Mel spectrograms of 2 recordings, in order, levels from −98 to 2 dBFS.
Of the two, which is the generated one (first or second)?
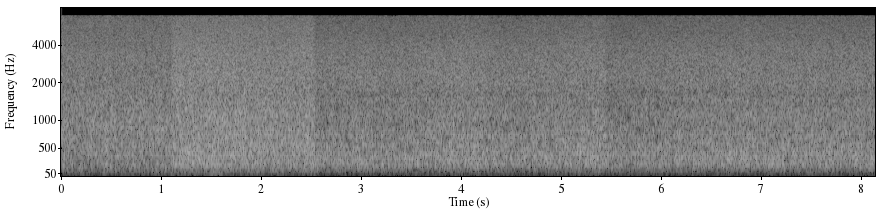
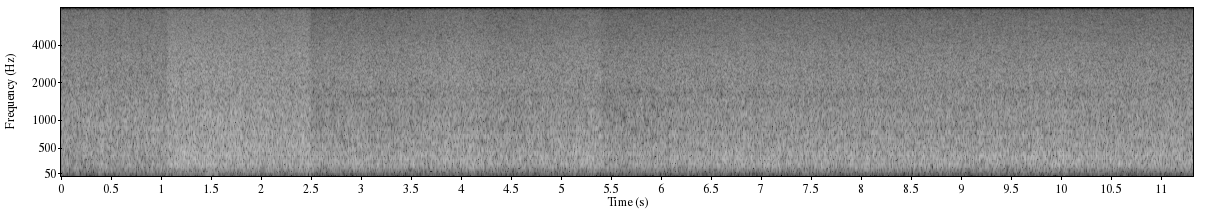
first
